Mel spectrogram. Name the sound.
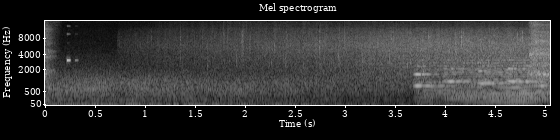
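rain falling in a video game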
